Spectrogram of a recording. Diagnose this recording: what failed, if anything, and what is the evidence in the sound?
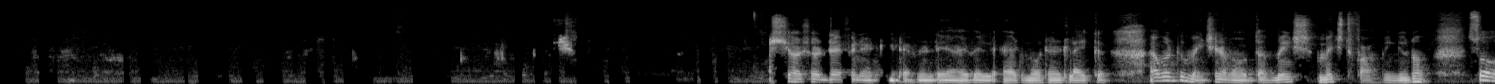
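Gain pumping runs through the whole speech clip: the level swings by something like 15 dB as the gain is pulled down on each loud moment, so everything sounds squashed and level. Likely cause is input gain set far too hot, with a fast limiter clamping each loud moment.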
